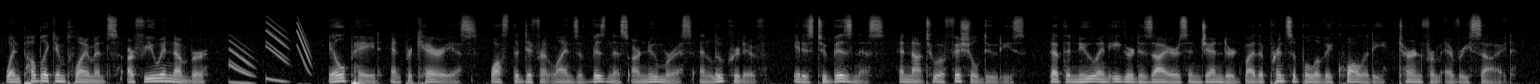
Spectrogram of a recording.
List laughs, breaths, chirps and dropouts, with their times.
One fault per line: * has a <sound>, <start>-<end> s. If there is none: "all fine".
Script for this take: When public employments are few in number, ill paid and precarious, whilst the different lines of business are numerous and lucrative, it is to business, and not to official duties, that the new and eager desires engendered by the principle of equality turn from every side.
* has a chirp, 2.3-3.1 s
